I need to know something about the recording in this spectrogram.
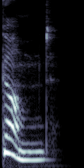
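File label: "gummed", British English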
